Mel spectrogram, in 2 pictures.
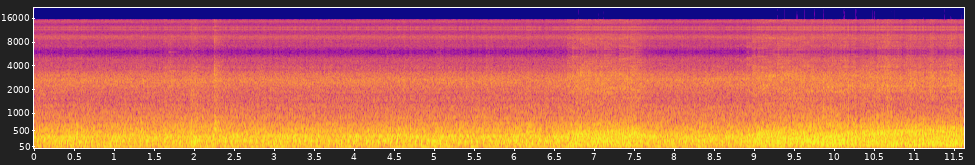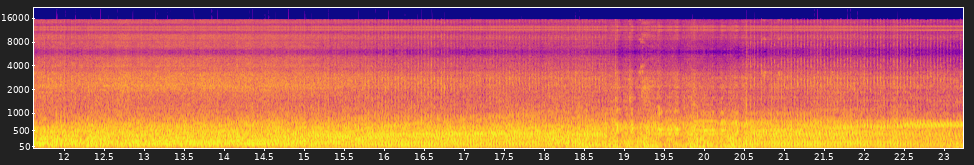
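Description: A kart engine rumbles close by, revving higher as it speeds up.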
